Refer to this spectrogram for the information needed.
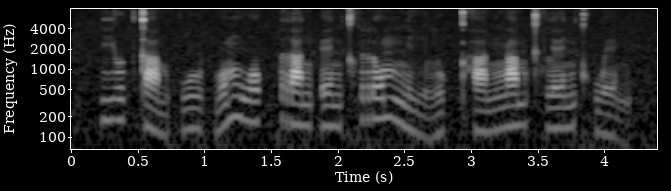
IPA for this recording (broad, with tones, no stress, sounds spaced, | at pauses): j ɯ˥˩ k̚ t a˨˩ m k w uː˨˩ t̚ w o˥˩ m w o˦˥ k̚ p r a˧ n ʔ e˧ n kʰ r o˥˩ m n iː˨˩ l u˥˩ k̚ pʰ a˦˥ n ŋ a˥˩ m kʰ l e˦˥ n kʰ w e˨˩ n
